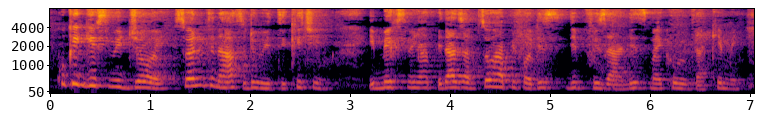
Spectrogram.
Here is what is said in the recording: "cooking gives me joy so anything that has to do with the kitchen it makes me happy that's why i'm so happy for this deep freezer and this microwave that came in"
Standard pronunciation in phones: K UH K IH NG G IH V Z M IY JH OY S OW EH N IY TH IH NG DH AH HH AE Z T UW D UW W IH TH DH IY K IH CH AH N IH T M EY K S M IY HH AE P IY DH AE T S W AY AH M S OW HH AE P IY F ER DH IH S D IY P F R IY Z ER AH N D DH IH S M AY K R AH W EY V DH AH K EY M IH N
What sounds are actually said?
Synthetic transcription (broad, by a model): K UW K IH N G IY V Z M IY JH OY S OW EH N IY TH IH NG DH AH HH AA S T UW D UW W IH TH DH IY K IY CH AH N IH T M EY K S M IY HH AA P IY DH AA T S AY AH M S OW HH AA P IY F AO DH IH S D IY P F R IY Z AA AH N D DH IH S M AY K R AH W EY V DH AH K EY M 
